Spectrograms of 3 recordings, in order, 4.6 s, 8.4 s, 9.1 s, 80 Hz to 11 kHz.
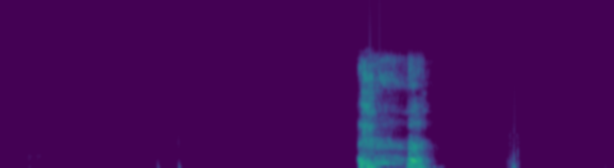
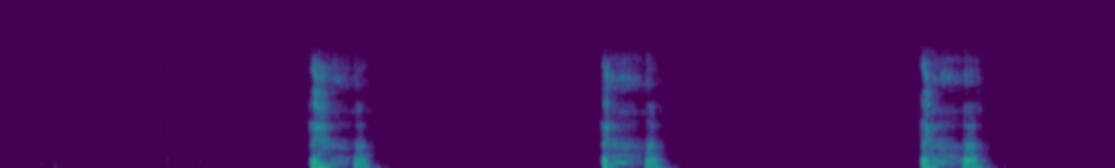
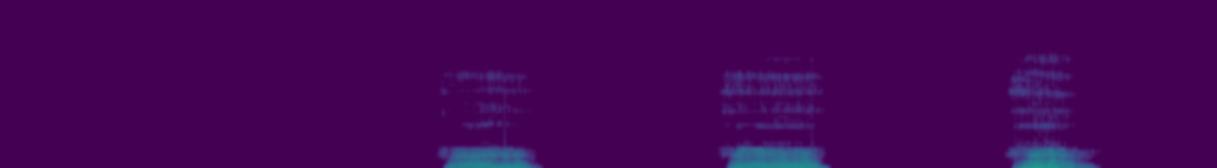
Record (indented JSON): {
  "cough_length": "4.6 s",
  "cough_amplitude": 8322,
  "cough_signal_mean_std_ratio": 0.24,
  "three_cough_length": "8.4 s",
  "three_cough_amplitude": 8554,
  "three_cough_signal_mean_std_ratio": 0.27,
  "exhalation_length": "9.1 s",
  "exhalation_amplitude": 2572,
  "exhalation_signal_mean_std_ratio": 0.39,
  "survey_phase": "alpha (2021-03-01 to 2021-08-12)",
  "age": "45-64",
  "gender": "Female",
  "wearing_mask": "No",
  "symptom_fatigue": true,
  "smoker_status": "Never smoked",
  "respiratory_condition_asthma": true,
  "respiratory_condition_other": false,
  "recruitment_source": "REACT",
  "submission_delay": "2 days",
  "covid_test_result": "Negative",
  "covid_test_method": "RT-qPCR"
}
